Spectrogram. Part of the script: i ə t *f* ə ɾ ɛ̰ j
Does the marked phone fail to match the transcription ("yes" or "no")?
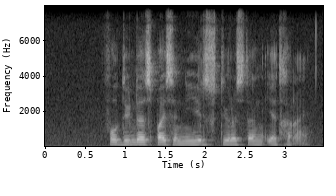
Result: yes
